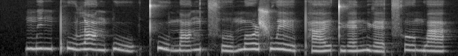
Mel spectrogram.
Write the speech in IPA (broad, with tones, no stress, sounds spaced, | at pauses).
m i˥ ŋ pʰ u˥˧ l ɑ˥˧ ŋ p u˥˩ | t̪ʰ u˥˩ n̪ ɑ˧˥ ŋ t͡sʰ ɹ̩˨˩ n̪ ɤ˥ ʂ w e˥˩ ɪ̯ pʰ a˧˥ ɪ̯ t̪ ɥ ɛ˧˥ n ɥ ɛ˨˩ t͡sʰ ɤ˥ n̪ w ä˨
